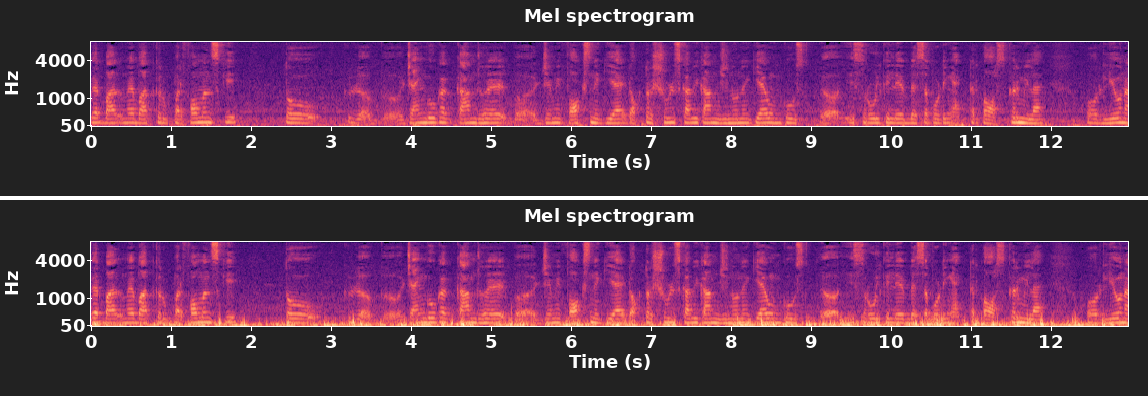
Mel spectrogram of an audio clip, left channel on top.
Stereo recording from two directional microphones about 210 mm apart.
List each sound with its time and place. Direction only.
0.0 s speech: 10° right (ahead or behind)
3.9 s speech: 10° right (ahead or behind)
